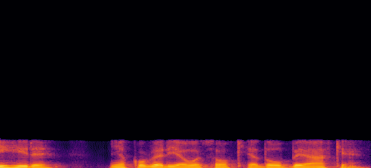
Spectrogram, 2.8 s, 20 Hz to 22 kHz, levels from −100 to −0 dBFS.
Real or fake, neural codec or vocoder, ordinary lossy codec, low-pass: fake; codec, 16 kHz, 1 kbps, X-Codec, WavLM features, trained on Multilingual LibriSpeech; none; 3.6 kHz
